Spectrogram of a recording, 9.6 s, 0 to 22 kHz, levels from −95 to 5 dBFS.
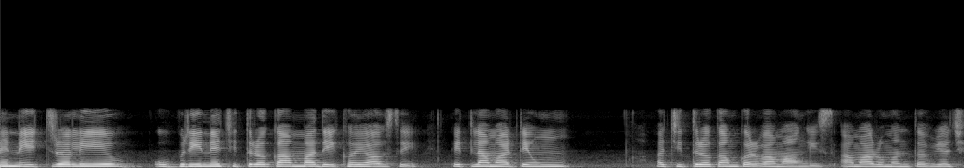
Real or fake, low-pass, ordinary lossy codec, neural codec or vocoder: real; none; none; none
